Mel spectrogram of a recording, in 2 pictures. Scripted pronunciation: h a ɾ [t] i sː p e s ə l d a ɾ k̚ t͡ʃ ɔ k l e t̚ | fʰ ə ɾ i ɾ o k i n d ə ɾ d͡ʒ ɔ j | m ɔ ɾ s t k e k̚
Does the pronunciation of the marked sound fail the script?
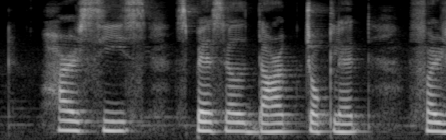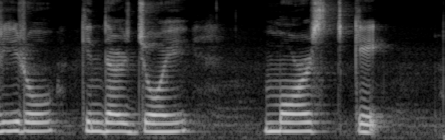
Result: yes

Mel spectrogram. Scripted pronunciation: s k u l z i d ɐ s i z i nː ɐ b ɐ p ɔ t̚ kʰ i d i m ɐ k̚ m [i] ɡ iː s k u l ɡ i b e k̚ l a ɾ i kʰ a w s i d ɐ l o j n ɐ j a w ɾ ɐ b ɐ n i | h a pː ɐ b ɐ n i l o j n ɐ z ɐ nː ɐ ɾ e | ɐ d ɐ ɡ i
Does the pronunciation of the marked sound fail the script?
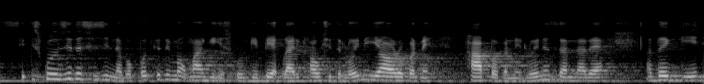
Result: yes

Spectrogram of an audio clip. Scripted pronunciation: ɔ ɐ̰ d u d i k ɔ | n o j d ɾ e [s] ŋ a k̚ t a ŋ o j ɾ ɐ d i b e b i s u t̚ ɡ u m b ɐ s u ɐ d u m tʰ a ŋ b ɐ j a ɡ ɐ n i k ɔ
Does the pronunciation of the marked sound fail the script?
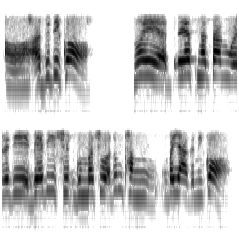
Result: no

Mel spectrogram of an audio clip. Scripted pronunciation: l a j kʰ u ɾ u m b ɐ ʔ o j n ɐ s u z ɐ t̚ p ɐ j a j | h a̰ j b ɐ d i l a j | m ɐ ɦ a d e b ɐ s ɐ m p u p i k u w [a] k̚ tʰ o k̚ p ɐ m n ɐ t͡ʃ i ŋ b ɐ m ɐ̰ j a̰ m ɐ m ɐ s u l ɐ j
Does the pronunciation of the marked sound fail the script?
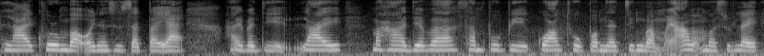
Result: no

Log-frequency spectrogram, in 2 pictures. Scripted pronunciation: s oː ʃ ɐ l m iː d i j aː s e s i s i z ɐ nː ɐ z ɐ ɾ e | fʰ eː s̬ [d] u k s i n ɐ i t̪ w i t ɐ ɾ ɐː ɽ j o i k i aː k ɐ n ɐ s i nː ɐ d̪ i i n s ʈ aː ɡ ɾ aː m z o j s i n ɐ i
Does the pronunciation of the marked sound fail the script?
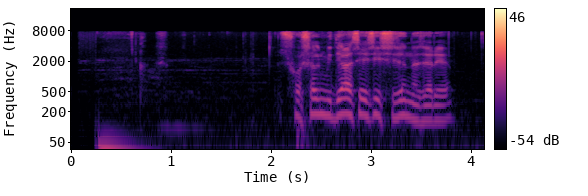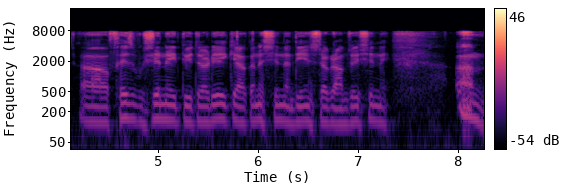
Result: yes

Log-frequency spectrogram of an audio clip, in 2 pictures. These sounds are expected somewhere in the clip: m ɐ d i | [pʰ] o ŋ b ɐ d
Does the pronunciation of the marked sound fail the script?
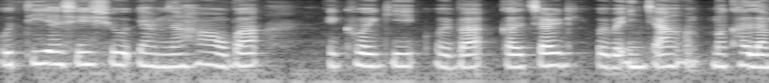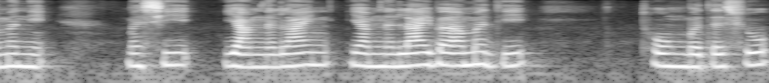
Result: yes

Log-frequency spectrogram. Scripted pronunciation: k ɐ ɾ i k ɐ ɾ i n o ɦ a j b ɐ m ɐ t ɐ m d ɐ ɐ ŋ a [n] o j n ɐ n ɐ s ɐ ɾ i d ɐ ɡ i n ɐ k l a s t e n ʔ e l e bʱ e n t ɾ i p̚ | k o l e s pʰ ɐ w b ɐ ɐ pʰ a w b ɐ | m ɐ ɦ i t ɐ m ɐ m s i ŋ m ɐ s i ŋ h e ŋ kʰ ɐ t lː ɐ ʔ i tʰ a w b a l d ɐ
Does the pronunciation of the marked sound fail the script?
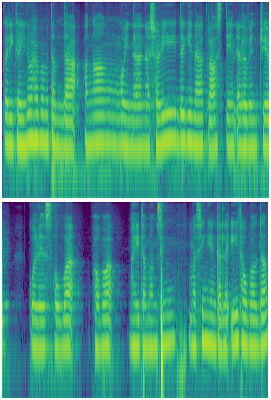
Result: yes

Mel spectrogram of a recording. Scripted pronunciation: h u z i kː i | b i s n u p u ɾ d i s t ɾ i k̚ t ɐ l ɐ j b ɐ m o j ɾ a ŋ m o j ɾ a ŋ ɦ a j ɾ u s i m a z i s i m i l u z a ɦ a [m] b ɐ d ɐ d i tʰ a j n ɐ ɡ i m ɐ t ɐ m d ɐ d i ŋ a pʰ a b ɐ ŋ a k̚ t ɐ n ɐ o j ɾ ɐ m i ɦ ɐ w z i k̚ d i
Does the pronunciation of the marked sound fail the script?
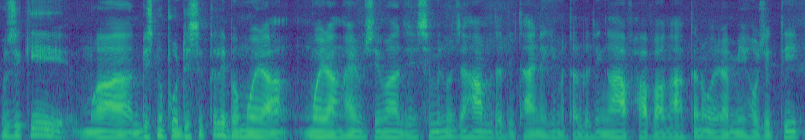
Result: no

